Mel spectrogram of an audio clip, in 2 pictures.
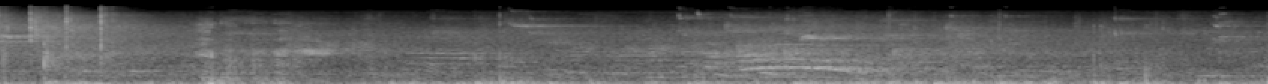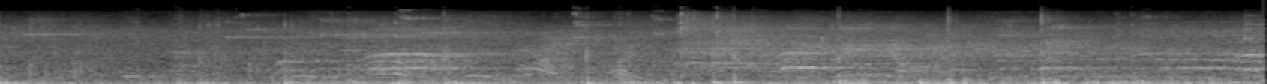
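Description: Basketball game sounds: a ball bouncing on an indoor court, with players and spectators calling out indistinctly in the background.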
